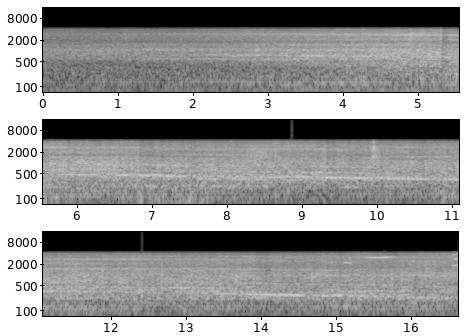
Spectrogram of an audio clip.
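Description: JR Chuo Line electric commuter train pulling in along a platform: wheel-and-rail rumble that grows louder over the first few seconds as the train arrives. Over it a whine falls steadily in pitch as the train slows, and a brief high squeal comes near the end.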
